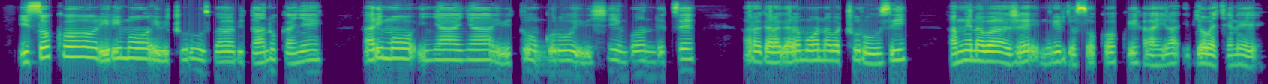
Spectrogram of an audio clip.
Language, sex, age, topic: Kinyarwanda, female, 25-35, finance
